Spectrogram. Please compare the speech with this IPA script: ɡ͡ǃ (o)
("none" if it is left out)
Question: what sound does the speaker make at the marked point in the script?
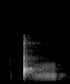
o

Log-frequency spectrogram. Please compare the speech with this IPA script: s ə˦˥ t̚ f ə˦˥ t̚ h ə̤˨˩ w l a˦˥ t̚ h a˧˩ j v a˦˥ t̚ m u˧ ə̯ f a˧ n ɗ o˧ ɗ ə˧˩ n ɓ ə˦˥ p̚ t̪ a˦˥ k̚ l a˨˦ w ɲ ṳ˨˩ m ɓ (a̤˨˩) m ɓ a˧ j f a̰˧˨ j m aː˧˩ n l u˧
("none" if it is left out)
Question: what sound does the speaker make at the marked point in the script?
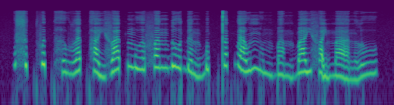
a̤˨˩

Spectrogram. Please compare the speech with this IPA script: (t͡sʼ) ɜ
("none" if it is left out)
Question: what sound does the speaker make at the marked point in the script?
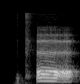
t͡sʼ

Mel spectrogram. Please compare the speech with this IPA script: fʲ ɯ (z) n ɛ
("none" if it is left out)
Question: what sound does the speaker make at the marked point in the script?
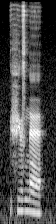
z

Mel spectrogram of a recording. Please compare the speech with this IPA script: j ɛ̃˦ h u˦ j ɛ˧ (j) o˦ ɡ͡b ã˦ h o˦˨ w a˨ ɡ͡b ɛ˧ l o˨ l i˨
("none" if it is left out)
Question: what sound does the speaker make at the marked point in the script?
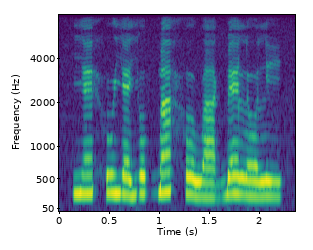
j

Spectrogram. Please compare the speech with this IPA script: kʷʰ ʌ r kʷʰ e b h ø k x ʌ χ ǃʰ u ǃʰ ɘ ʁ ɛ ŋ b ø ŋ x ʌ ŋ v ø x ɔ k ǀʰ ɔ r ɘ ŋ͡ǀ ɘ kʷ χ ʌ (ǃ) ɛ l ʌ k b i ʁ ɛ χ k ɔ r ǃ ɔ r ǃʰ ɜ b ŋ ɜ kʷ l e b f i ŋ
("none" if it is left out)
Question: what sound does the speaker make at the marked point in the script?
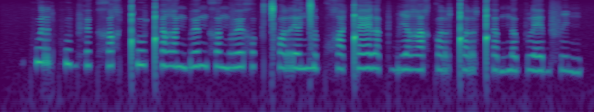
ǃ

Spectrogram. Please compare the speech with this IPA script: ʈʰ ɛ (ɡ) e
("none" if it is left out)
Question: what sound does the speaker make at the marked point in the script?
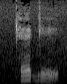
ɡ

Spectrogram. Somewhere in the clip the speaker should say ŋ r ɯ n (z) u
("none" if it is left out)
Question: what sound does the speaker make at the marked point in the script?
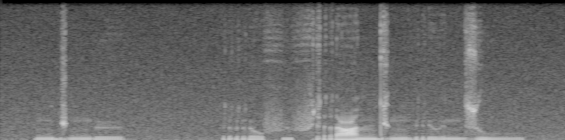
z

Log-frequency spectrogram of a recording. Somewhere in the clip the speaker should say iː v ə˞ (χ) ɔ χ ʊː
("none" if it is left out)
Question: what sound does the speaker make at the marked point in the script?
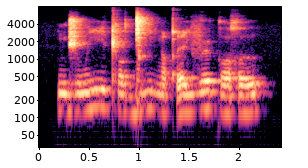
k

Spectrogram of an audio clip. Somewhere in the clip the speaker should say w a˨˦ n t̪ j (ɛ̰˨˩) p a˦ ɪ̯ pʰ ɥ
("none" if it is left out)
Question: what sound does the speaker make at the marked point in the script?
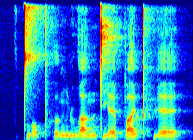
ɛ˨˦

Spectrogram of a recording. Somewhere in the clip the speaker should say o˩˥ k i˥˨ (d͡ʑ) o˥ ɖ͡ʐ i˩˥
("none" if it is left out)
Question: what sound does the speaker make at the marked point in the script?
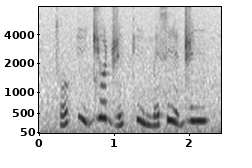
d͡ʑ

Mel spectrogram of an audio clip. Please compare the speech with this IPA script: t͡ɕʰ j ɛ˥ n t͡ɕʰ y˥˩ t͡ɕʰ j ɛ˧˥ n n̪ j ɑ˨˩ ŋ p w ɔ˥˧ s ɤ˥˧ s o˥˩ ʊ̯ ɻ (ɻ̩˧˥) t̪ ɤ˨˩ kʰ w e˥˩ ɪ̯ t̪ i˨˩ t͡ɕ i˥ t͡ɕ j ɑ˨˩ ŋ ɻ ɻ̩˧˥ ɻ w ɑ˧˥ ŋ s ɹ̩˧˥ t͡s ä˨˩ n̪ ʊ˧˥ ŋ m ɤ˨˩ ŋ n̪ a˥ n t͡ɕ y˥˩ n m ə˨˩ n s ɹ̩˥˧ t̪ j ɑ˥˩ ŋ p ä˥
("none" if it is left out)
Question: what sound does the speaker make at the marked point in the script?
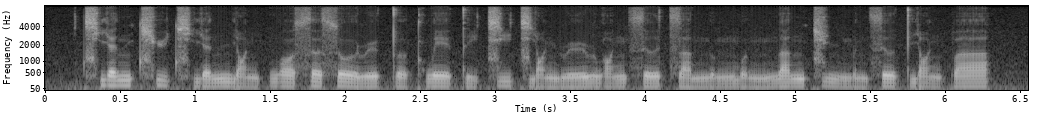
ɻ̩˧˥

